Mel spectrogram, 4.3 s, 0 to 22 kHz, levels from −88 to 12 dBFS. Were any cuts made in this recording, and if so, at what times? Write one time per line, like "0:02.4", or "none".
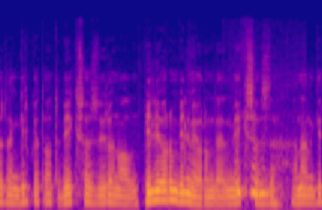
0:01.8

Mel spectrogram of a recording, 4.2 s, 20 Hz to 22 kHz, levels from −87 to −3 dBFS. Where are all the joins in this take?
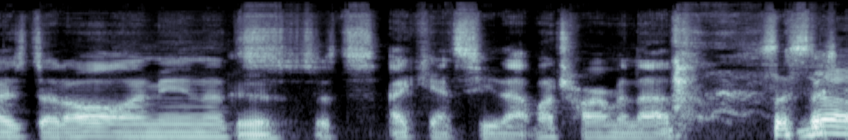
0:01.9

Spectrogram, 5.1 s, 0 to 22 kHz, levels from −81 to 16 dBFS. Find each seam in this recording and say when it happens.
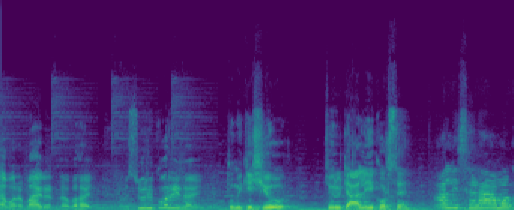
0:02.1
0:04.2

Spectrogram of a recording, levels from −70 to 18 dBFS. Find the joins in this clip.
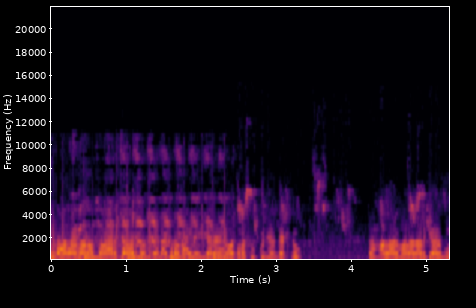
0:02.5

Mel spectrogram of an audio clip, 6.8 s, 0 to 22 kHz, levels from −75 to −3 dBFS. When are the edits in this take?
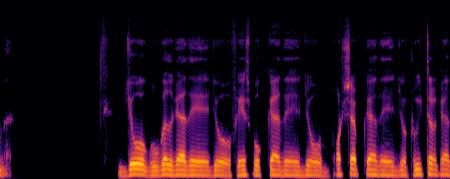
none

